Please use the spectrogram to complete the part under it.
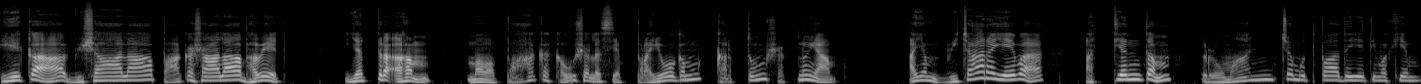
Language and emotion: Sanskrit, happy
